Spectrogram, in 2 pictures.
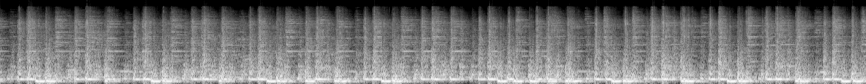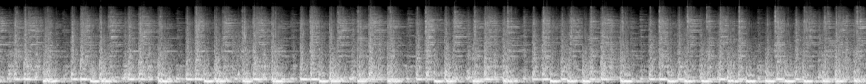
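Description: Loud Ghanaian traditional percussion music: an iron bell ringing a steady repeating pattern over low drum beats pulsing in rhythm.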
